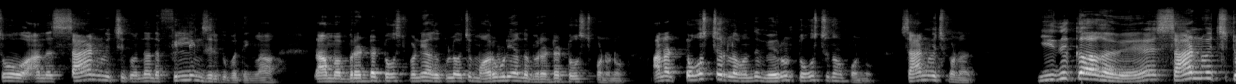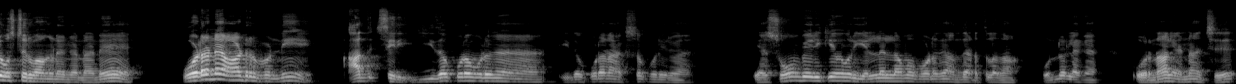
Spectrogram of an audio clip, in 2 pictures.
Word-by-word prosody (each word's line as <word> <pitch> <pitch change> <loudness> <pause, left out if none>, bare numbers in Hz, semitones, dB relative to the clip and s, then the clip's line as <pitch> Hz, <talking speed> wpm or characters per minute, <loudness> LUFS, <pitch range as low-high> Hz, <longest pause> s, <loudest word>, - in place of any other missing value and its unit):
So 165 - -4 0.3
அந்த 145 -1 -2 0.2
சாண்ட்விச்‌க்கு 195 -4 0
வந்து 160 +3 -3
அந்த 145 -1 -5
பில்லிங்ஸ் 195 -4 -4
இருக்கு - - -9
பாத்தீங்களா? 100 0 -10 0.5
நாம 140 0 +5
பிரெட்ட 150 +3 +4
டோஸ்ட் 165 0 -3
பண்ணி, 155 +3 -2
அதுக்குள்ள 155 0 0
வச்சு 155 +3 -5
மறுபடியும் 175 +3 +2
அந்த 150 - 0
பிரெட்‌ட 125 +4 -1
டோஸ்ட்டு 130 0 -6
பண்ணணும். 90 -1 -10 0.3
ஆனா, 195 - +4 0.2
டோஸ்டர்‌ல்ல 230 -3 +2
வந்து 180 +4 -4
வெறும் 160 +6 +3
டோஸ்ட் 190 +2 -3
தான் 160 0 -10
பண்ணும். - - -11 0.3
சாண்ட்விச் 200 +4 +1
பண்ணாது. 100 -4 -9 0.8
இதுக்காகவே 225 - +6 0.4
சாண்ட்விச் 280 +7 +5
டோஸ்டர் 180 -4 +3
வாங்குனேங்க 120 -4 -3
நானு. 105 +8 -4 0.8
ஒடனே 240 -2 +9
ஆர்டர் 200 -3 +3
பண்ணி. 160 +6 -6 0.6
அது - - 0 0.2
சரி - - -5 0.3
இத 135 - -1
கூட 170 0 +1
விடுங்க. 155 -2 -2 0.7
இத - - -14 0.2
கூட 135 - -8
நான் 135 - -7
அக்செப்ட் 135 - -14
பண்ணிருவேன். 100 -5 -13 0.7
என் 110 0 -7
சோம்பேறிக்கே 180 -1 -1
ஒரு 155 - -3
எல்ல 150 +3 -4
இல்லாம 145 -1 -5
போனது 125 +1 -7
அந்த 110 - -14
எடத்துல - - -11
தான். 100 - -13 0.3
ஒண்ணும் 140 - -8
இல்லங்க, 105 -4 -9 0.5
ஒரு - - -4
நாள் 145 -3 -1
என்னாச்சு 120 -1 -9
155 Hz, 145 wpm, -23 LUFS, 135-185 Hz, 0.8 s, ஒடனே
